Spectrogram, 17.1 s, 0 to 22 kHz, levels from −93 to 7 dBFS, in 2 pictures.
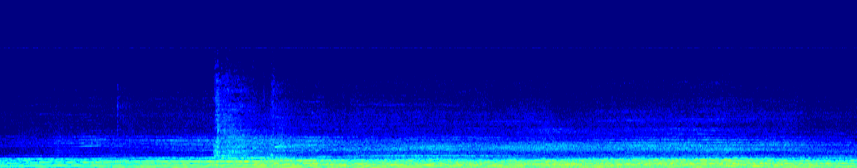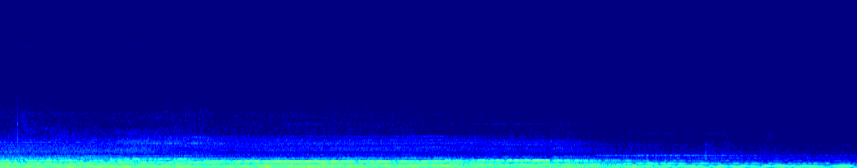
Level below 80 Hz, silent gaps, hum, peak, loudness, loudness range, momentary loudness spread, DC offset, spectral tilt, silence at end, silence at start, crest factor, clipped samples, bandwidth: -64 dBFS; none; none; -24 dBFS; -41 LUFS; 7 LU; 12 LU; under 0.1%; -7.5 dB/octave; 0 s; 0 s; 16 dB; under 0.1%; 12 kHz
